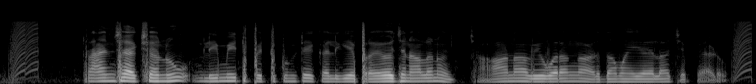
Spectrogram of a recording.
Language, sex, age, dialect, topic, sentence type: Telugu, male, 18-24, Central/Coastal, banking, statement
